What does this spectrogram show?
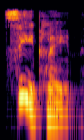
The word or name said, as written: seaplane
